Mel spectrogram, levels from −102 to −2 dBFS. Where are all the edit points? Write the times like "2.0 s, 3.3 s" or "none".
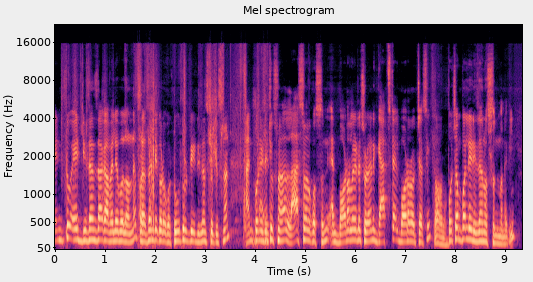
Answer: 4.2 s

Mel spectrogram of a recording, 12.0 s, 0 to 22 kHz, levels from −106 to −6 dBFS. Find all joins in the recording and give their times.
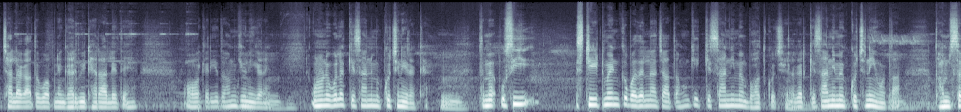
2.5 s

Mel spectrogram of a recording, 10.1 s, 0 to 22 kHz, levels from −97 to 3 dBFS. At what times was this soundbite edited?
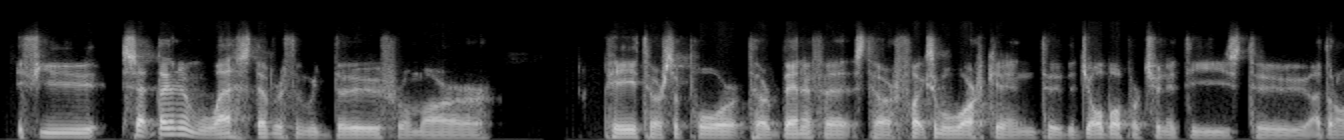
none

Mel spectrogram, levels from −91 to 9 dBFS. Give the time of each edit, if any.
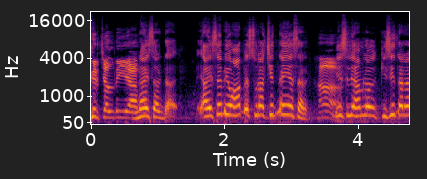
none

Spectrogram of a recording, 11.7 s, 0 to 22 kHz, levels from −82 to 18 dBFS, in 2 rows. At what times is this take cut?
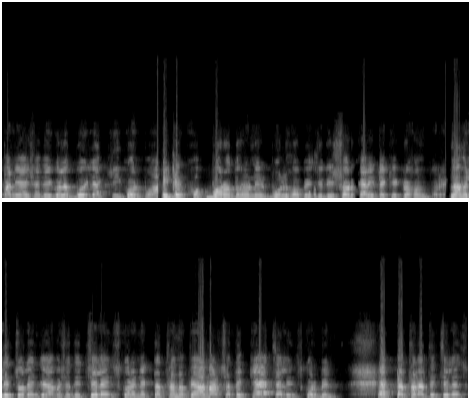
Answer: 1.8 s, 5.4 s

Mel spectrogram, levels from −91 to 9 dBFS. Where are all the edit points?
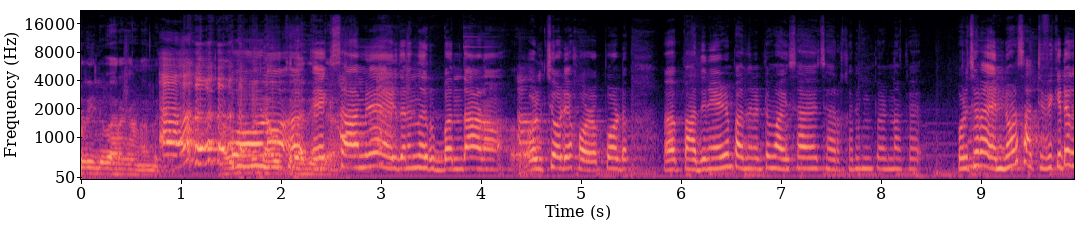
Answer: none

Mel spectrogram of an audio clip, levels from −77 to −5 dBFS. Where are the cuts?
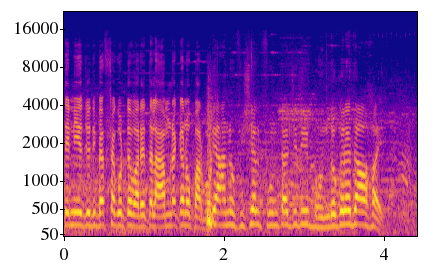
1.8 s

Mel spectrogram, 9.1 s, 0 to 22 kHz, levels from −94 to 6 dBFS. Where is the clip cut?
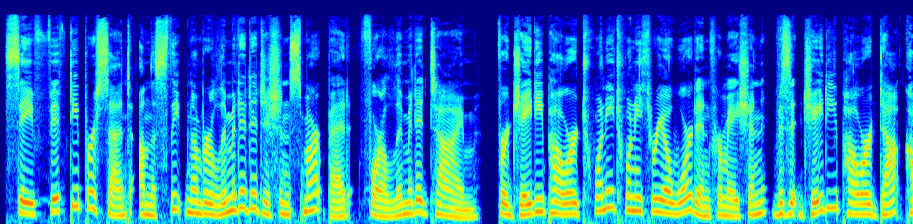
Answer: none

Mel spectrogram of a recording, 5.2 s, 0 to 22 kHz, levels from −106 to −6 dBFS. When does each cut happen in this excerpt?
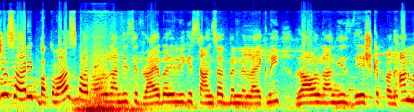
1.2 s

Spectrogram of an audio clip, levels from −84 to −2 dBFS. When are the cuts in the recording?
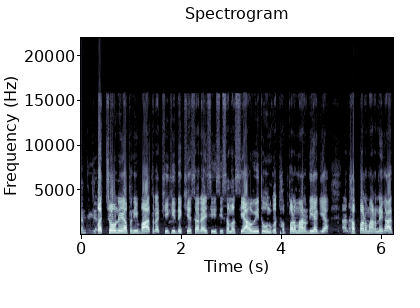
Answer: none

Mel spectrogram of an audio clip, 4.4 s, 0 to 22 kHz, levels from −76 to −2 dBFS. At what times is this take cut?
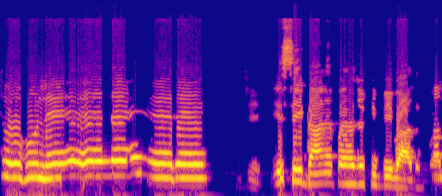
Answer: none

